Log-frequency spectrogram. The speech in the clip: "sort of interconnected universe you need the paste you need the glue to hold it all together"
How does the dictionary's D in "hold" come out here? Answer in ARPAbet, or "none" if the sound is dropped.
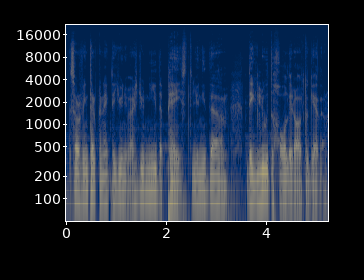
D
